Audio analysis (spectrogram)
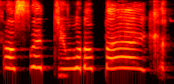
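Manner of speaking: high, far-off mimic of the cashier; mock shop assistant. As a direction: play the cashier repeating herself. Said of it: "She was like".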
